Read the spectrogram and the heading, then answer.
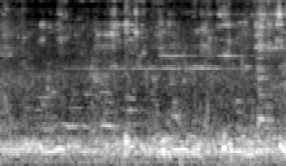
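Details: Pigeons kept in Maharashtra, India, cooing in low, wavering, gurgling phrases that rise and fall over the whole stretch, with some light rustling and brief high clicks near the end.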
